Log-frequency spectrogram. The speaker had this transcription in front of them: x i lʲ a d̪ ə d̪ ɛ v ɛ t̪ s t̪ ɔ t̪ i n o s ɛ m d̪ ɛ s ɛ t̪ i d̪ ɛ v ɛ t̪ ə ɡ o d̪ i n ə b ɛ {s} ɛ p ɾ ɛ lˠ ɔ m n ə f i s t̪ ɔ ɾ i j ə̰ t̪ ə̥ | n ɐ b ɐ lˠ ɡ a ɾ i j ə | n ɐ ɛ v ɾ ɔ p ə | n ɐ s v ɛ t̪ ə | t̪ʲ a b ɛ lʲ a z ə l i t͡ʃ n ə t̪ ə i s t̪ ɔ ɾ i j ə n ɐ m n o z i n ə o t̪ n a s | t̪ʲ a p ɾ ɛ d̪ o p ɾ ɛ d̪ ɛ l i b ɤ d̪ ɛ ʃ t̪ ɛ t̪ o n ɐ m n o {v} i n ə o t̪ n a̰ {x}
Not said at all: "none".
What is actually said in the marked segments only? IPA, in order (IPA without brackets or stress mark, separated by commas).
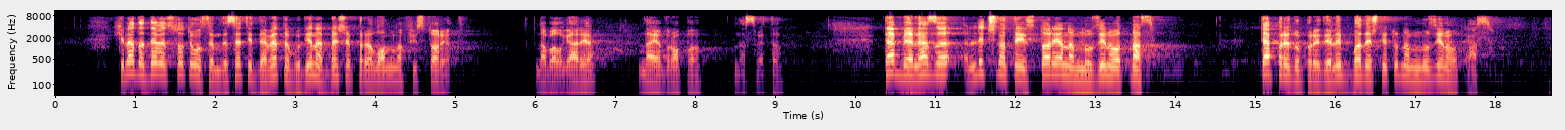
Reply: ʃ, z, s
